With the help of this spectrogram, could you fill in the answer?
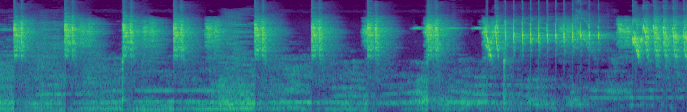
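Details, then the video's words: Hill prinia, a kept songbird: loud, very high, sharp chipping phrases burst out about every half second, then break into a fast, rattling rolled trill near the end. "Cendet suara ciblek gunung kristal roll speed tembak panjang"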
